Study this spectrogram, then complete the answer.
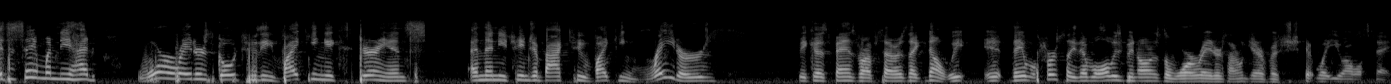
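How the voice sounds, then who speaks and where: The tone is animated, with a slight Canadian accent. The pace is moderate. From Canada, Eastern European heritage. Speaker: wrestling podcast co-host. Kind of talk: casual chat. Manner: animated ranting.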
